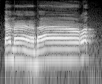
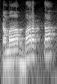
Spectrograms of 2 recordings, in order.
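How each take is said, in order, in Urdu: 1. b کے بعد کی آواز لمبی ہے۔ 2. b کے بعد کی آواز چھوٹی ہے۔ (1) "الف ہے جس کی وجہ سے با نے لمبا ہونا ہے" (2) "بالکل غلط ہے"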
